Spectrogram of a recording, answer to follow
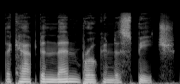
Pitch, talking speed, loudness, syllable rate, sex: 110 Hz, 200 wpm, -20 LUFS, 5.5 syllables/s, male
